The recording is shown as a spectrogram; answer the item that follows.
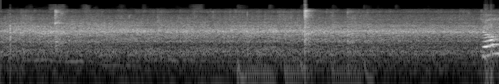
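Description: Sauce simmering and sizzling in a pan while cooking Filipino food, a steady close frying hiss throughout, with a faint clatter near the end.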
